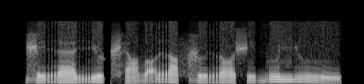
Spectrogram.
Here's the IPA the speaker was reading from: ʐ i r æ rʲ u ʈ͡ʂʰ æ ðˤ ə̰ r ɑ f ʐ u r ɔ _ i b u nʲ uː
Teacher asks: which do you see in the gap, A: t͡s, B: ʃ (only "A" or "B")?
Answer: B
